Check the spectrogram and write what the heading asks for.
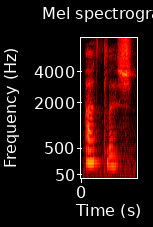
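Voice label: "Atlas", Portuguese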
